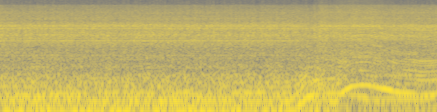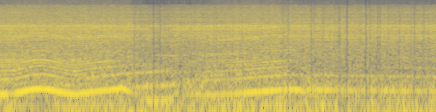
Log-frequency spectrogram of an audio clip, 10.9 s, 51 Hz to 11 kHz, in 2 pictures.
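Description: BMW S1000RR inline-four sport-bike engine, heard very loud from an onboard camera: idling at first, then from about four seconds in revving up and dropping back twice as the bike pulls away, settling to a steadier note near the end.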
